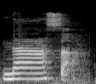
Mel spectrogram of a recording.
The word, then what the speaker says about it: NASA: Unlike initialisms like FBI or where each letter is pronounced separately FBA, acronyms are pronounced as a full words, like NASA is pronounced NASA.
